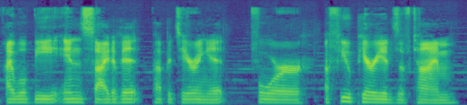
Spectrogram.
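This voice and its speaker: Lowish-voiced man chatting as a podcast guest. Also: flat delivery, moderate pace, fairly bright tone, clean tone, soft background music. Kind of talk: casual chat.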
